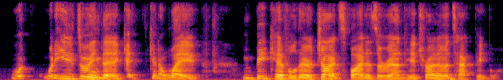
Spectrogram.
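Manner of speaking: calling out, kept mild. Voicing a man who reappears from below, warning of spiders: yelling out. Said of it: "yells out to you".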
